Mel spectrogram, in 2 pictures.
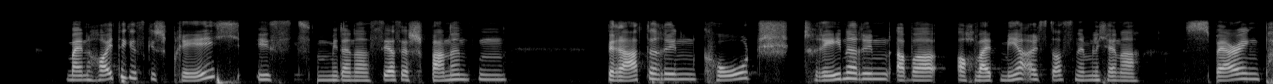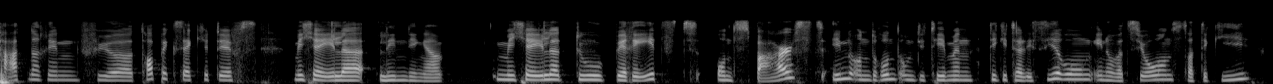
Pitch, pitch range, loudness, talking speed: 210 Hz, 195-230 Hz, -26 LUFS, 90 wpm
